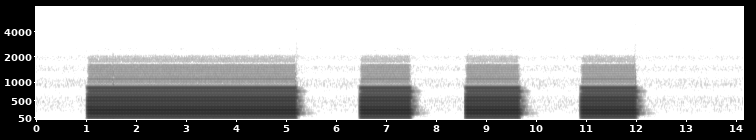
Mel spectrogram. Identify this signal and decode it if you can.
Ship horn signal, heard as a ship's horn, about 80 Hz. 1 long, 3 short. At sea: a vessel under tow in fog.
